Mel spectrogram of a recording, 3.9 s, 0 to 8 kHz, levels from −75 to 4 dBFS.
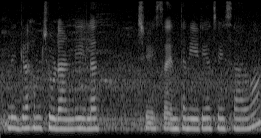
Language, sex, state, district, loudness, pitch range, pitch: Telugu, female, Andhra Pradesh, Chittoor, -29 LUFS, 210-225 Hz, 215 Hz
